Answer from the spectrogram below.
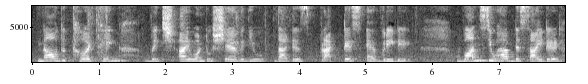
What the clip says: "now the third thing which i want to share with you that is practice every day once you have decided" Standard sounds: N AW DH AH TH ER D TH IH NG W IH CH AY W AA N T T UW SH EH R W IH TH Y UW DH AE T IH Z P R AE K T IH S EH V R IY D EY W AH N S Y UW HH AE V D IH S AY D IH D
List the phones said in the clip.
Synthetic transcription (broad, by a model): N AW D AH T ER D T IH NG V IH CH AY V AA N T T UW SH EH R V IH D Y UW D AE T IH Z P R AE K T IH S EH V R IY D EY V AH N S Y UW HH AE V D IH S AY D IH D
